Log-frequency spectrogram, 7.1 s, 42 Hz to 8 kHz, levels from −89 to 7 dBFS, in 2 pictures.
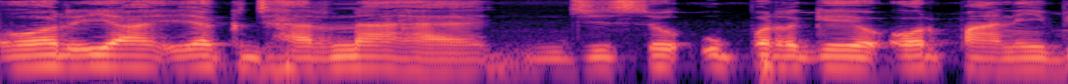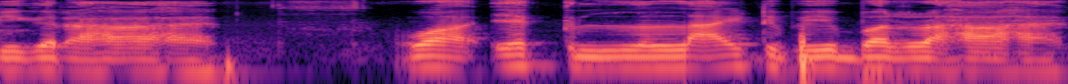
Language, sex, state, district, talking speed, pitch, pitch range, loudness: Hindi, male, Jharkhand, Palamu, 170 wpm, 115 Hz, 105-125 Hz, -17 LUFS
